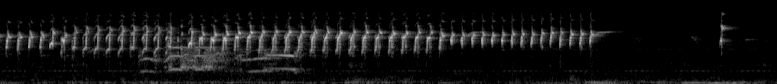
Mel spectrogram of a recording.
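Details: Long ngekek trill from a lovebird: a fast train of bright, buzzy high pulses running for about six seconds before stopping, followed by near silence and one faint chirp.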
